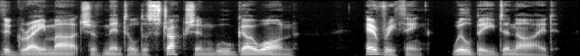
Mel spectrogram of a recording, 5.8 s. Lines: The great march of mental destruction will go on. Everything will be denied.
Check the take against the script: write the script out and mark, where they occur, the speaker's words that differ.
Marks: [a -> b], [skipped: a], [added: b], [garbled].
The [great -> grey] march of mental destruction will go on. Everything will be denied.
